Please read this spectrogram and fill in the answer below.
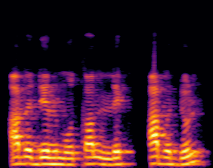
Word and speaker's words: Abdul Muttalib: bin Abdul Muttalib bin lamnya enggak tasdid, yang tasdid hanya huruf ta. Abdul Muttalib, ta-nya enggak tasdid, yang lamnya ya. Abdul Muttalib bin Hashim jangan bin Muttalibi, Abdul Muttalib.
